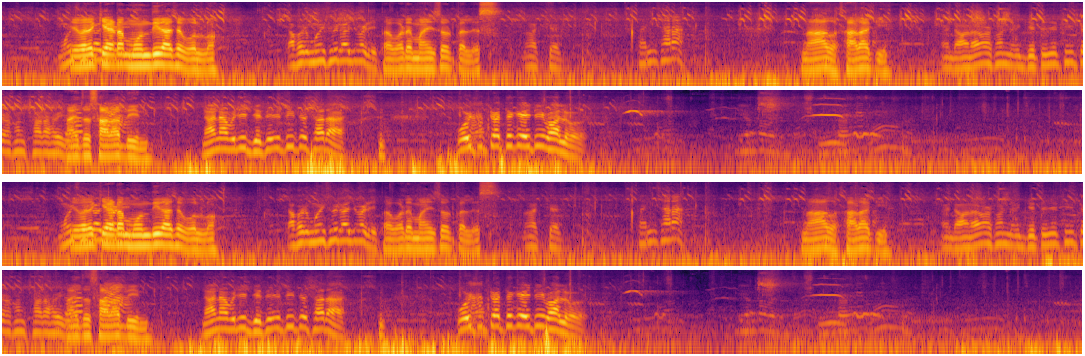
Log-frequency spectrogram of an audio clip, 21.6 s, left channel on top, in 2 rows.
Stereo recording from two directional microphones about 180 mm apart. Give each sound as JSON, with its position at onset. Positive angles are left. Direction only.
{"t": 0.7, "sound": "speech", "side_deg": 0}
{"t": 5.3, "sound": "chicken", "side_deg": 10}
{"t": 6.6, "sound": "speech", "side_deg": 15}
{"t": 7.3, "sound": "a sound", "side_deg": -65}
{"t": 8.0, "sound": "speech", "side_deg": 0}
{"t": 9.4, "sound": "speech", "side_deg": 20}
{"t": 11.4, "sound": "speech", "side_deg": 0}
{"t": 12.8, "sound": "speech", "side_deg": 35}
{"t": 14.6, "sound": "speech", "side_deg": 0}
{"t": 15.7, "sound": "speech", "side_deg": 40}
{"t": 17.0, "sound": "clip-clop", "side_deg": -65}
